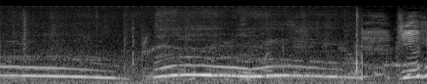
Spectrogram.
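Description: Children's voices imitate howling wind with long, drawn-out 'whoo' tones that rise and fall, one sustained howl followed by another and a shorter one at the end.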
